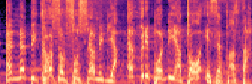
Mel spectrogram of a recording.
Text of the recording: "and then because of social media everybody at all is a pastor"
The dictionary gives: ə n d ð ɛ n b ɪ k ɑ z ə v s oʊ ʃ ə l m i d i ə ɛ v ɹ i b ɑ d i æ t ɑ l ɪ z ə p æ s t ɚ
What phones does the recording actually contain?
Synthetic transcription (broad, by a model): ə n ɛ b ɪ k ɑ s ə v s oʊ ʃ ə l m i d i ə ɛ v ɹ i b ɑ d i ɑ t ɑ l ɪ s ə p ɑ s t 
